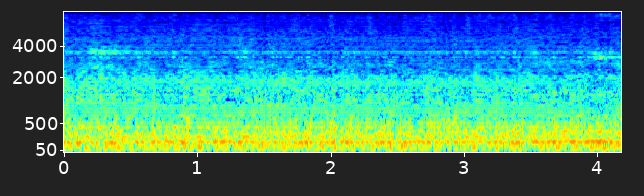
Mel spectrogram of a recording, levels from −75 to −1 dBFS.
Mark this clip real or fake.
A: fake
